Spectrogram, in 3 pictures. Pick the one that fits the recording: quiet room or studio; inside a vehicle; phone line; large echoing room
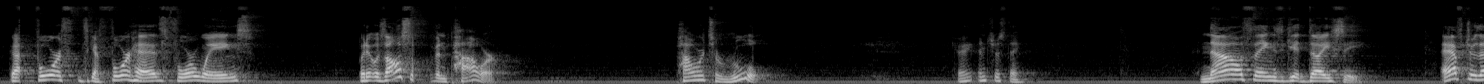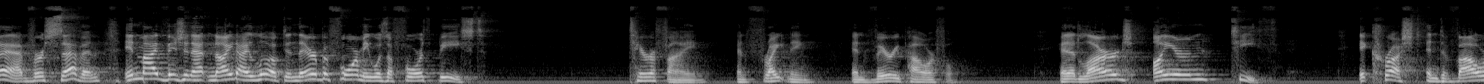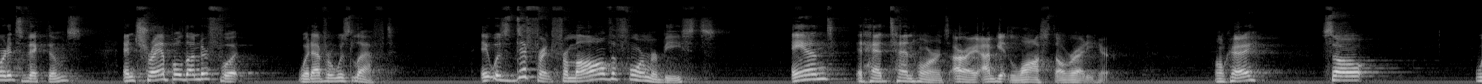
large echoing room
